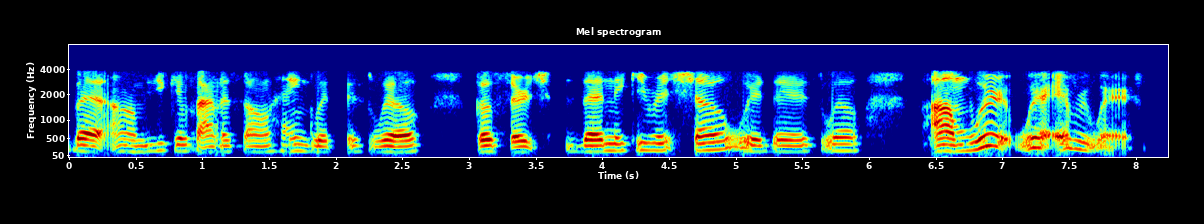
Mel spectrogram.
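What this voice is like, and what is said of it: Hoarse, strained voice. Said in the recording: “my voice is kind of gone”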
